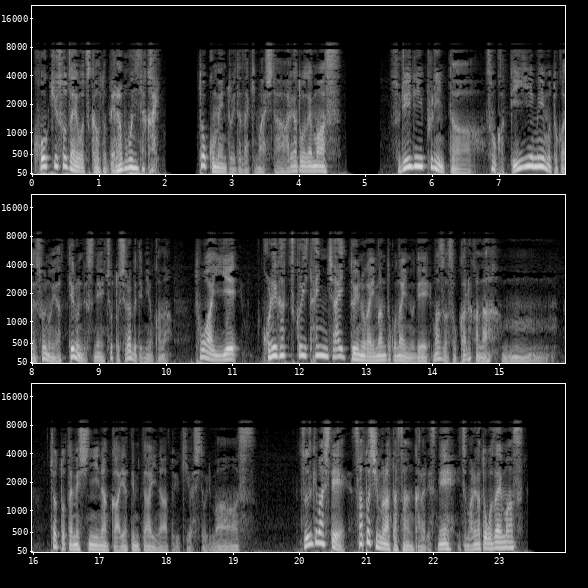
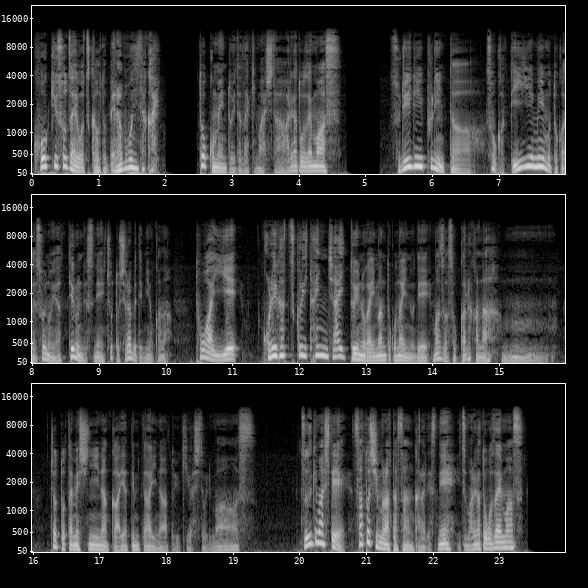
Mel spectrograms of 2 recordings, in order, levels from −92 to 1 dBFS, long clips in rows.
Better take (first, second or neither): second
